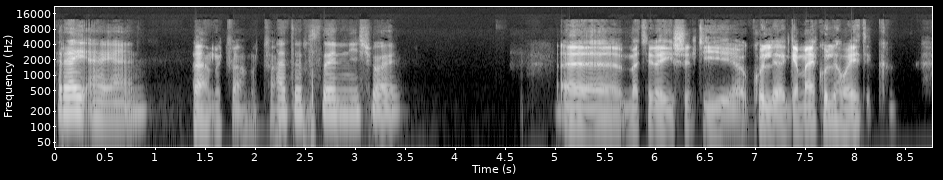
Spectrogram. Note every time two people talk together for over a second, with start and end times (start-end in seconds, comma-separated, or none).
none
